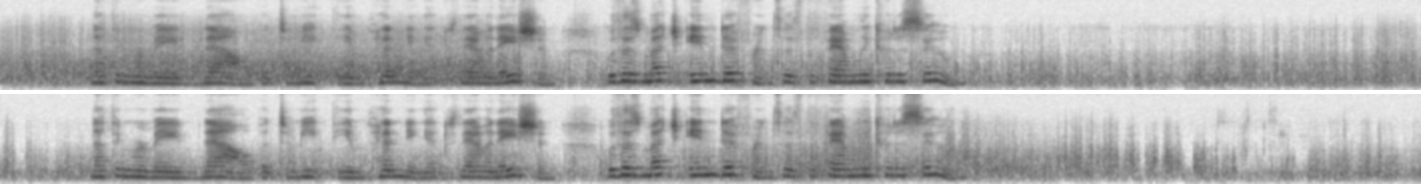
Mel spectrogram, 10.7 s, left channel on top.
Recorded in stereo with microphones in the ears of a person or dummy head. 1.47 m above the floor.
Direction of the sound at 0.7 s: 5° right (ahead or behind).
